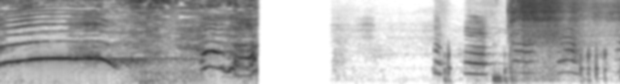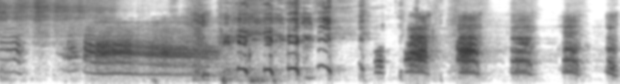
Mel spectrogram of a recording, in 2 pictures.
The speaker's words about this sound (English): Dog, that nigga was screaming like Lacey Duvall.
